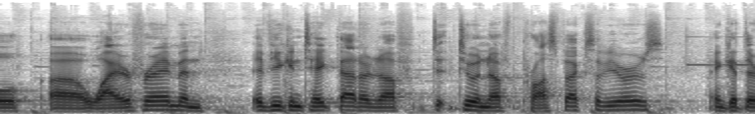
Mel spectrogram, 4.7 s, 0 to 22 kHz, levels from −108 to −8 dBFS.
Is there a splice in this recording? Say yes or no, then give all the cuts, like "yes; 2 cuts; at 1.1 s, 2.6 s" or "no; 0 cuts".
no; 0 cuts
